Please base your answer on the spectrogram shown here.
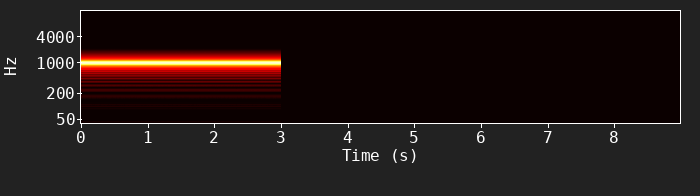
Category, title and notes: Sound effects > Experimental
Italy Flag
Warning LOUD! Using the waveform preview and frequencies to draw in it. Here you have 1000hz for green. Transparent for white if you have light theme on. 20khz for red.
sound-to-image, Italia, waveform-preview, image, Italy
